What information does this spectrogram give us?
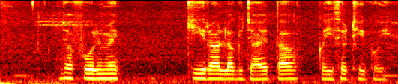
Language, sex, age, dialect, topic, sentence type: Bhojpuri, female, 31-35, Northern, agriculture, question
